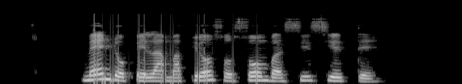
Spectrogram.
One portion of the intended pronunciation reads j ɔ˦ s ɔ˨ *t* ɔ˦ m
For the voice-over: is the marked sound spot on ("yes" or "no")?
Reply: no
